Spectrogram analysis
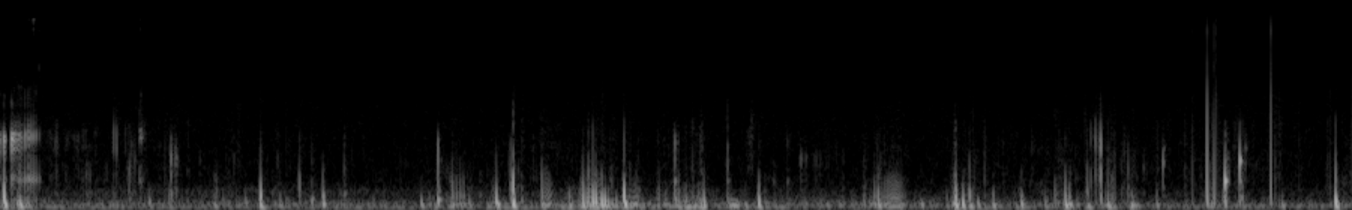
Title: Stomach Growling After a Big Meal 🍕 | Loud Digestion Sounds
